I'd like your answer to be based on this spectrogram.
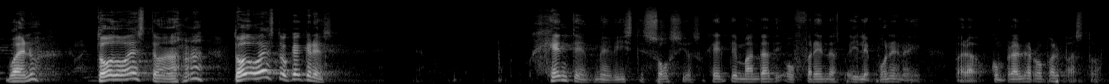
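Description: A man's voice: medium pitch, expressive, a little slow, fairly bright tone. Joking Mexican pastor in his forties. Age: 40s. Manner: humorous storytelling, joking with the congregation. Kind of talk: sermon.

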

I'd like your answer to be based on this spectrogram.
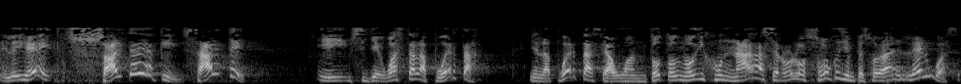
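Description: Pastor guy telling stories in a sermon, kinda high voice, husky, muffled echoey church sound. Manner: animated, acts out dialogue loudly. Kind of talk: sermon with storytelling. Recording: dull reverberant hall recording.

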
